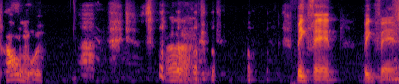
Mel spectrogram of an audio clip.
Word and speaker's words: Collingwood: I like Collinswood. Come on now. You can't even See what- say it right, mate. A Oh, mean- shut up. It's not Collingswood. Yeah, no, it's Collingwood.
